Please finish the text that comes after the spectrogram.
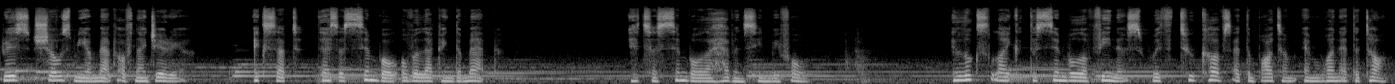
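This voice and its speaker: A woman playing a cool, focused young infiltrator with secret powers, narrating an audio drama in a measured, matter-of-fact way. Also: low voice, steady tone, music in the background, close to an everyday voice. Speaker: narrator and lead character.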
